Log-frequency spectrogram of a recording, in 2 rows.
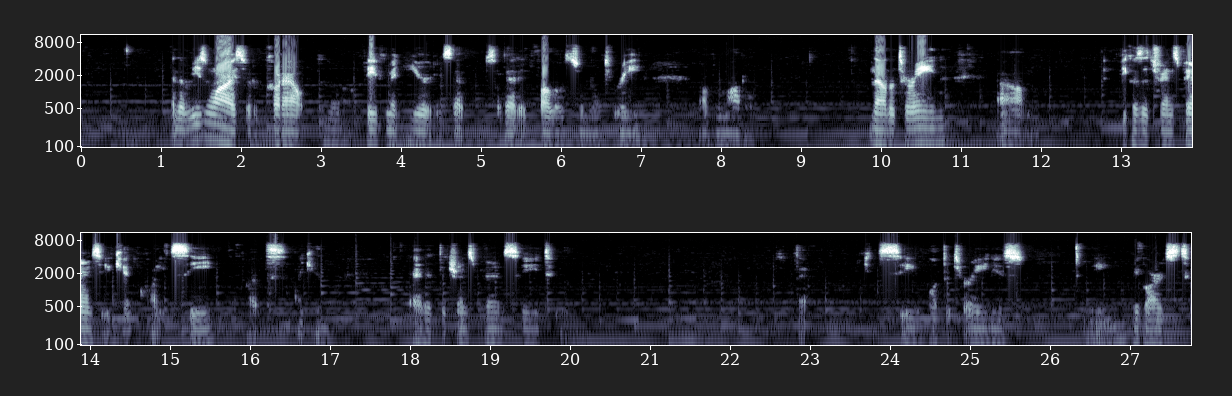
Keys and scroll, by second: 14.8 p.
